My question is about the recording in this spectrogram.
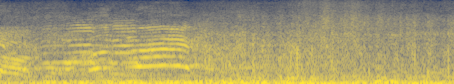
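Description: Wind buffeting a chest-mounted camera microphone over the rumble of a mountain bike's tyres and frame on a dry dirt trail. High, shouted cheers from spectators trail off in the first second.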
